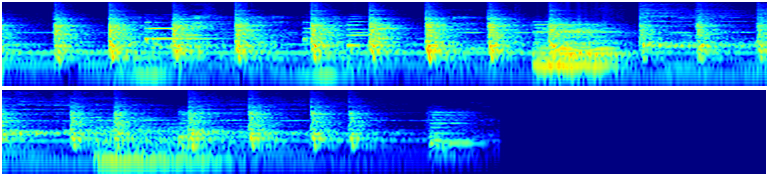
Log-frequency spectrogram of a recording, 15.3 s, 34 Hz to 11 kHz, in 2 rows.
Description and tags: The gaps between playing - voices and random sounds at writing sessions, May 2006. Recorded using Sony MZ0-R90 Portable Minidisc Recorder and Sony ECM-MS907 stereo mic.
